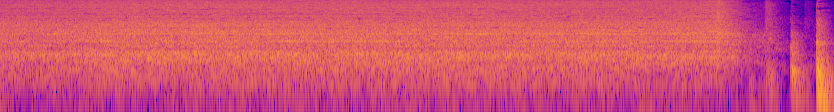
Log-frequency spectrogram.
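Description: Hair dryer blowing on Mod Podge during a pumpkin cutting board decor craft, a loud steady close whoosh running about seven seconds before it cuts off, followed by a few handling knocks.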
